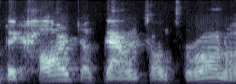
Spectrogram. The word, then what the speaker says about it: Toronto: So it took me a while to learn that, but you pronounce it Toronto.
